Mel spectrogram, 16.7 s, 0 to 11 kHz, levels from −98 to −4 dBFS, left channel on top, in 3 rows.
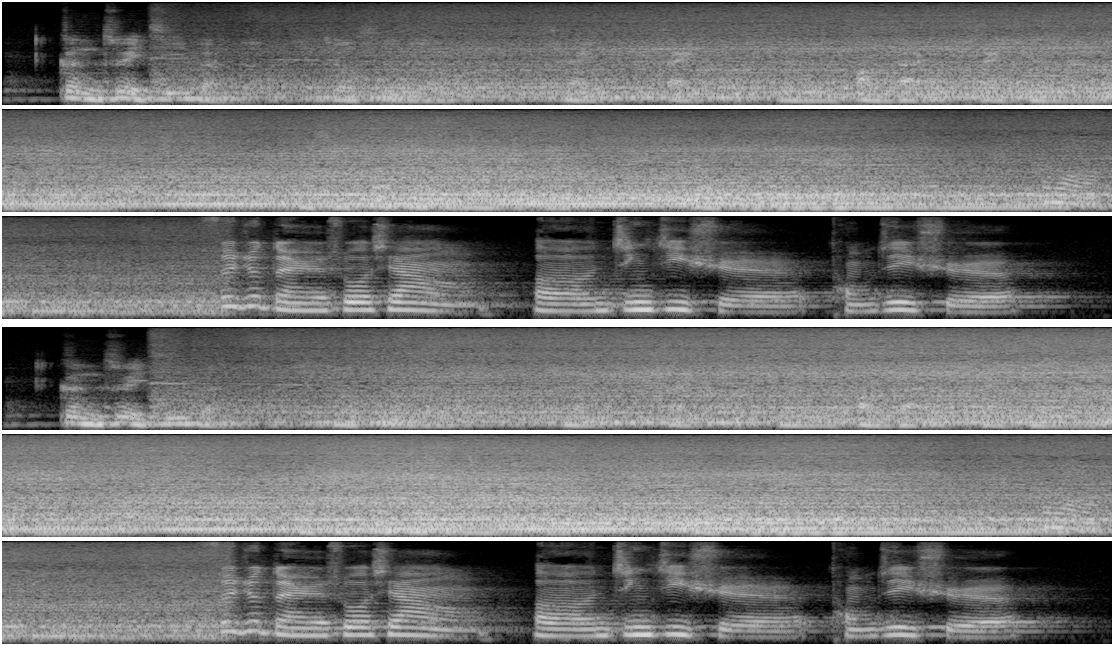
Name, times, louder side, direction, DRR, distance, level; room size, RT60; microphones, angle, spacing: voice 1, 0.3-2.3 2.7-3.5 3.9-6.2 7.0-8.4 9.0-10.4 10.7-11.0, equal, 80° left, 8 dB, 3.5 m, -33 dB
sound 1, 0.7-12.3, right 2 dB, 30° right, 2.1 m, -25 dB
voice 2, 10.7-11.1 12.1-16.2, equal, 5° right, 8 dB, 1.2 m, -30 dB
29.0 x 27.0 x 7.2 m, 0.90 s
head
